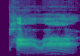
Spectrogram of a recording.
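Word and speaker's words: Phala: l a right and the H is silent of course so it's not a f- f fonic right it's just a PP P ponic so Pala and then other uh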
